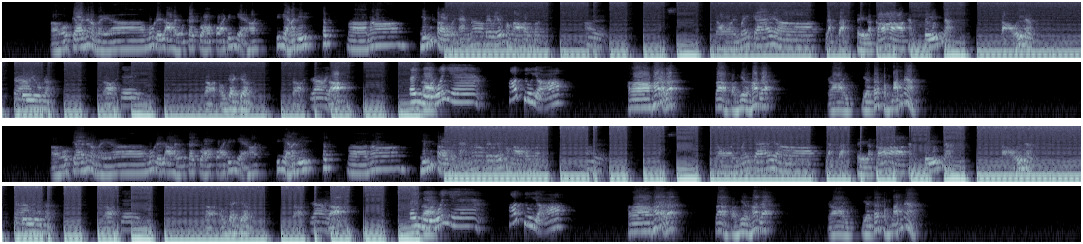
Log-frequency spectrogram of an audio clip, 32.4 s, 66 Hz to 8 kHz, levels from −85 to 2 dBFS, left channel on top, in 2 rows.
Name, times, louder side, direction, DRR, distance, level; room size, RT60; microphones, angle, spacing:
voice 1, 0.7-3.8 4.1-8.1 8.7-8.9 10.7-14.3 15.0-15.5 16.5-16.9 17.7-18.0 19.2-20.0 20.5-20.7 21.0-21.4 22.4-22.7 25.6-26.3 26.9-27.8 28.6-29.9, left 4 dB, 55° left, 1.2 m, -33 dB
sound 1, 6.6-22.5, right 5 dB, 40° right, 0.4 m, -27 dB
voice 2, 16.4-16.7 17.7-18.3 20.8-21.1 22.3-23.4 23.8-24.6, left 3 dB, 30° left, 0.8 m, -33 dB
10.5 x 7.7 x 2.9 m
head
